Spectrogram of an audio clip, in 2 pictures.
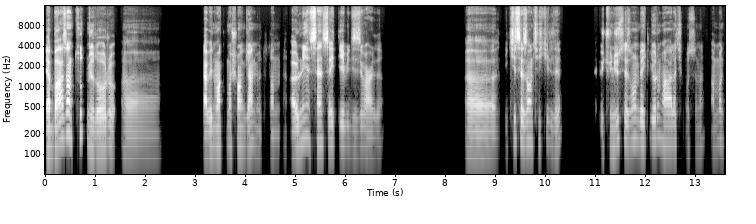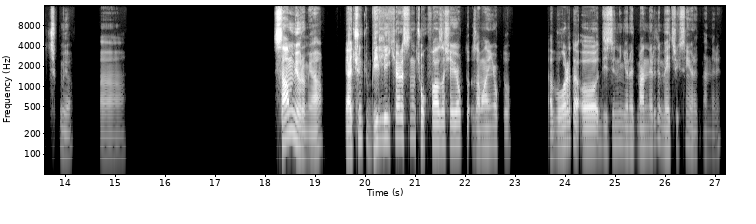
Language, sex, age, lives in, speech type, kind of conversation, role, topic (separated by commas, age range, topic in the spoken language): Turkish, male, 25-29, Germany, conversation, unstructured, none, Popüler diziler neden bu kadar çok insanın ilgisini çekiyor?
